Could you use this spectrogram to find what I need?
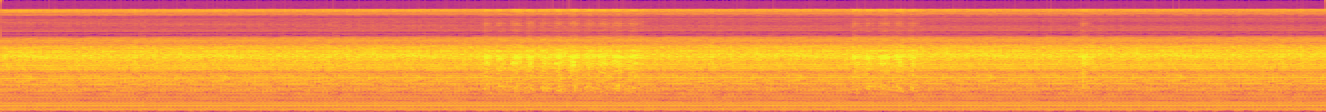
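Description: A racing game's car engine drones steadily.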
